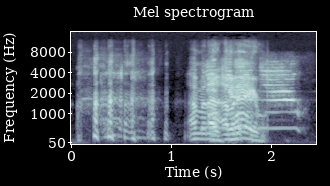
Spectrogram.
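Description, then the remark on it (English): A person imitates a cat's meow as a trivia-game buzzer sound effect, a drawn-out, wavering vocal cry lasting about a second, preceded by brief talking, clear. “I'm doing kitty cat. Okay. All right, we got a little kitty cat and we got a little wah wah wah style.”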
